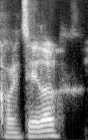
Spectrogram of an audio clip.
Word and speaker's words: Quarantillo: Obviously, Quarantillo's got a really good... That is how you say it, isn't it, Quarantillo? – Billy Quarantillo, yeah. Or Quarantillo. Depending on how Italian you want to get with it.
